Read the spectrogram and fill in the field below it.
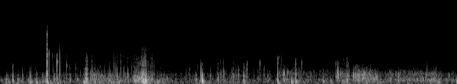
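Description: Continuous gurgling and deep growling from the abdomen, ordinary active bowel sounds.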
